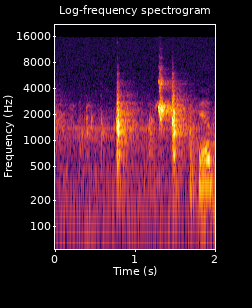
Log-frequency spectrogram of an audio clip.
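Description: A few short metallic clicks and clinks of a socket wrench being fitted against a bolt, about three of them in the second half.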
